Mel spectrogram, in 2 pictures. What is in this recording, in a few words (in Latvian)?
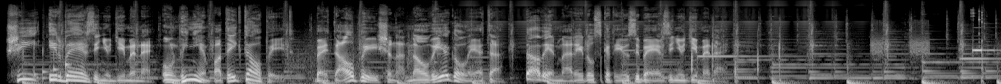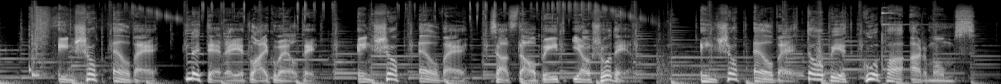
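Advertisement men Latvian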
